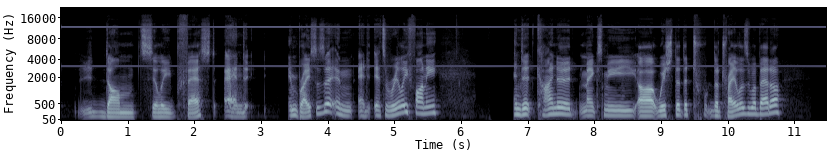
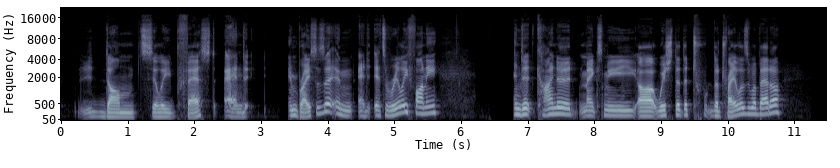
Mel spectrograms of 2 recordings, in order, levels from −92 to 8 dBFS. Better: second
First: high-pitched whine; noticeable; throughout; 12 kHz, 15 dB below the speech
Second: none

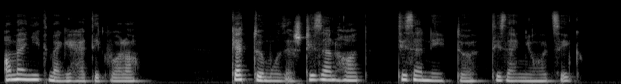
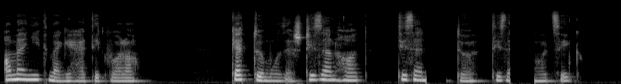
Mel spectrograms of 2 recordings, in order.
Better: first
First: none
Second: audio cutting out; at 4.5 s and at 5 s

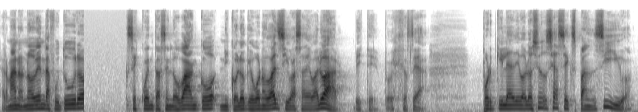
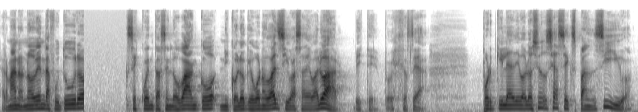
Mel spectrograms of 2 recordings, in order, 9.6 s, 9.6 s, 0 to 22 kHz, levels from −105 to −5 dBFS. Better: neither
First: audio cutting out; at 1.5 s for 0.5 s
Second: audio cutting out; at 1.5 s for 0.5 s

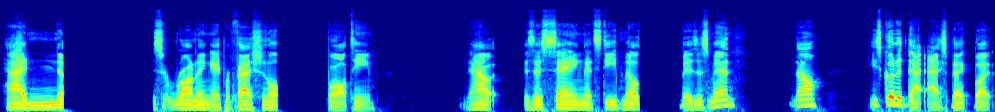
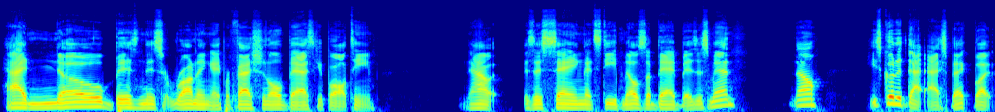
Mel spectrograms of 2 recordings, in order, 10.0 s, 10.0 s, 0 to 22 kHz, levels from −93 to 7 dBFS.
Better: second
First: audio cutting out; at 0.5 s for 1 s, at 3 s and at 6.5 s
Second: none

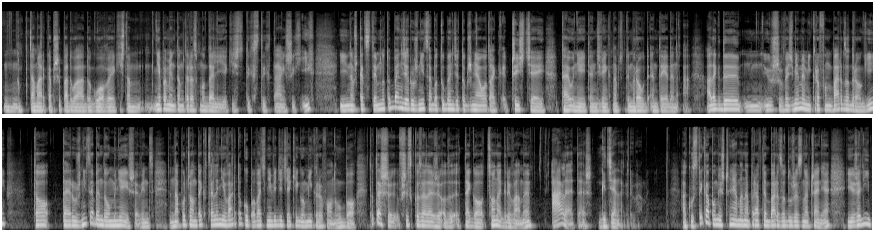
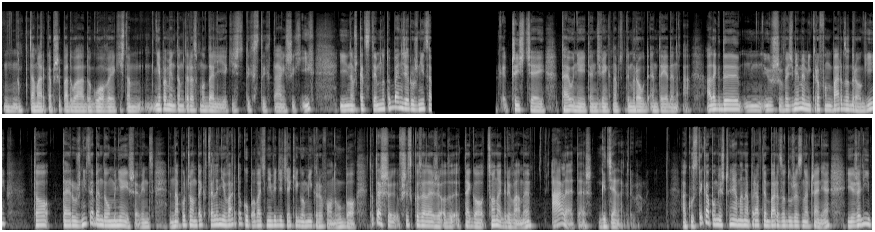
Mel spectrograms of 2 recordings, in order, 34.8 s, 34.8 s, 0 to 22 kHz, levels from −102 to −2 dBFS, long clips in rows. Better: first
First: none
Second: audio cutting out; at 8.5 s for 1.5 s

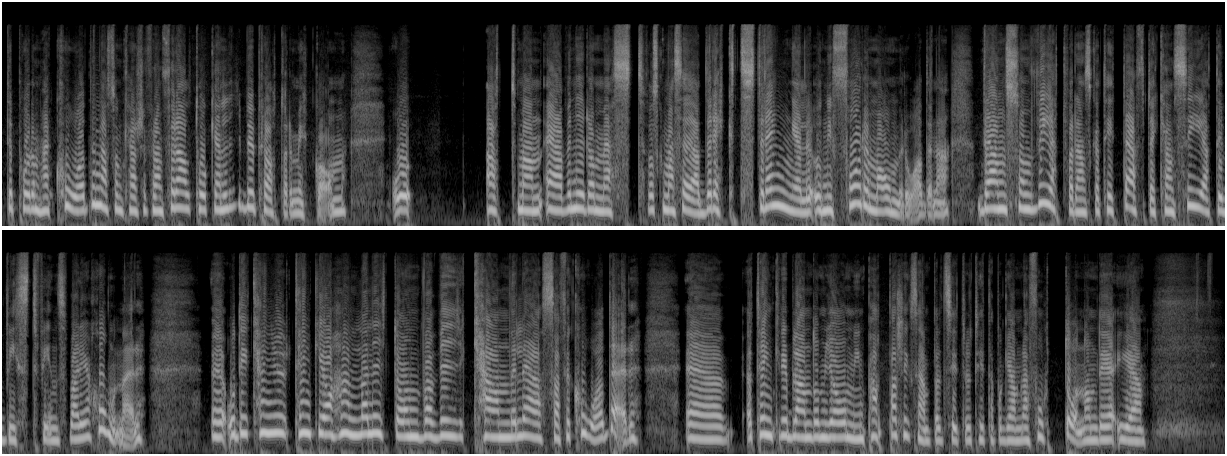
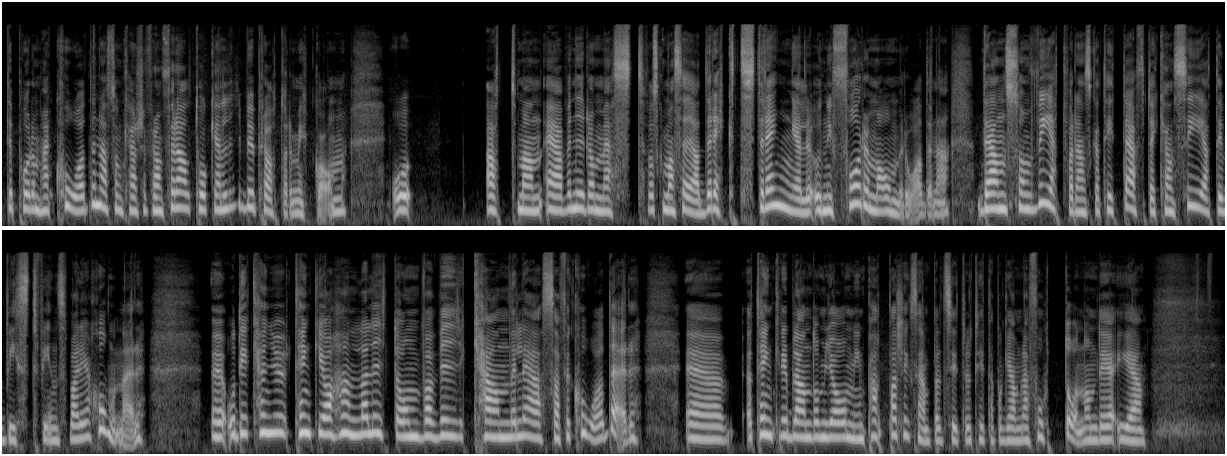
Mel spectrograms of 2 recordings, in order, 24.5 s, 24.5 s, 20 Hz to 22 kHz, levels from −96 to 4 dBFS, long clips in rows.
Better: second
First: distortion; slight; 11% of the sound clipped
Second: none

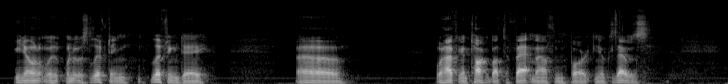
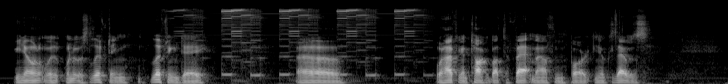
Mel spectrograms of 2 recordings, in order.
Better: first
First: none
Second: alarm; loud; from 1.5 to 4 s; peak 1 dB above the speech

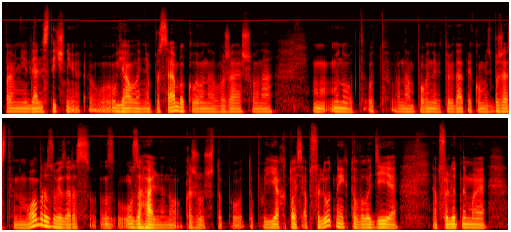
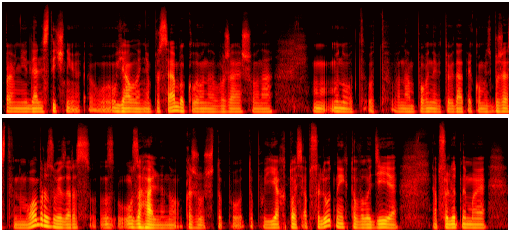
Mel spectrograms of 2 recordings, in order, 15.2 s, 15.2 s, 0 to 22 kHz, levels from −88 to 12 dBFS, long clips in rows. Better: second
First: high-pitched whine; faint; throughout; 11 kHz, 35 dB below the speech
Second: none

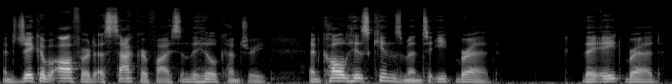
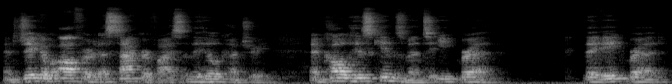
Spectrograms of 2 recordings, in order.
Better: first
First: none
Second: off-mic speech; far // room echo; noticeable; dies away in 0.3 s

